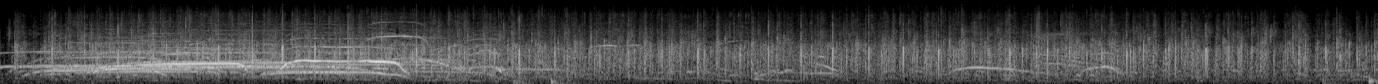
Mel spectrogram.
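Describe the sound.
Applause with cheering greets the musician Melissa Etheridge at an Apple Store event. A few whistles and shouts ride on the clapping early on. The applause peaks over the first four seconds, then carries on a little softer.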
